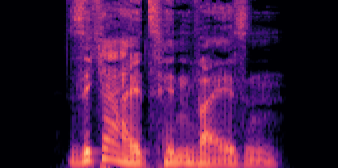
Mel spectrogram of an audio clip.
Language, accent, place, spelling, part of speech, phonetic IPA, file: German, Germany, Berlin, Sicherheitshinweisen, noun, [ˈzɪçɐhaɪ̯t͡sˌhɪnvaɪ̯zn̩], De-Sicherheitshinweisen.ogg
- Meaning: dative plural of Sicherheitshinweis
